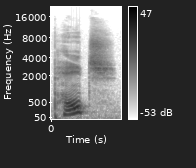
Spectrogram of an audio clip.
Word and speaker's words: Pécs: people to go visit and to see are Pécs, spelled like Pecs, Kecskemét, and Békéscsaba.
